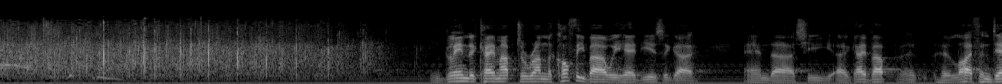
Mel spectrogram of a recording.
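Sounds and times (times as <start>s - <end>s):
audience applause: 0.0s - 4.0s
speech: 4.5s - 10.0s.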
